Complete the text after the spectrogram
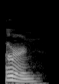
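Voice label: "earn", English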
